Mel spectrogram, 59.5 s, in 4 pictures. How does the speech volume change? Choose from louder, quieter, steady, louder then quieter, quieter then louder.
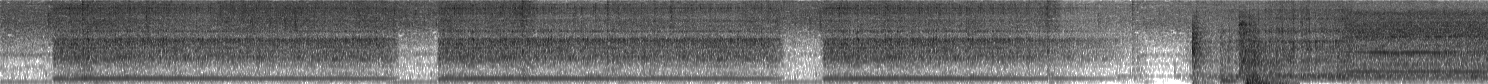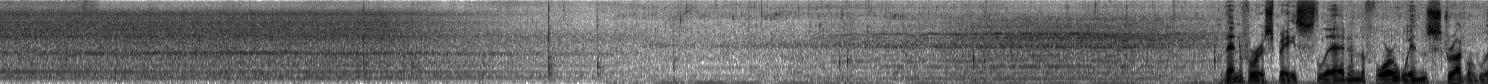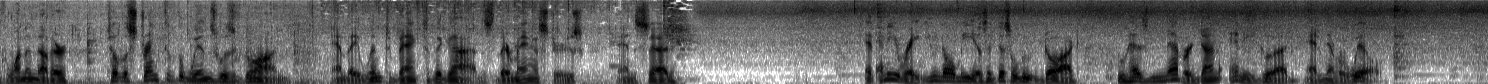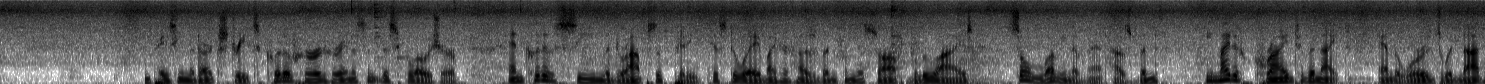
steady.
